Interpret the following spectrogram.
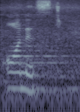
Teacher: when we are going to pronounce it, that time H will be silent. The sound will become of vowel.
